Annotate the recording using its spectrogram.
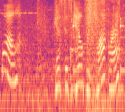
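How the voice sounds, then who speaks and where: A woman voicing a small, excitable, childlike female companion creature in a video game, with squeaky, exclamatory delivery. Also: measured pace, recorded from a distance, music in the background. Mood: surprised, doubtful.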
